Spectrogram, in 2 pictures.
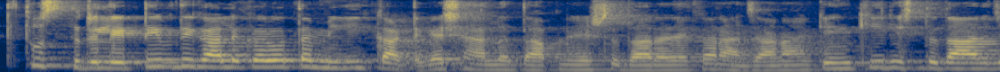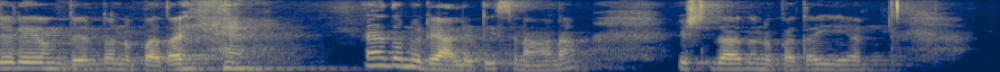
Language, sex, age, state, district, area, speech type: Dogri, male, 18-30, Jammu and Kashmir, Kathua, rural, spontaneous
